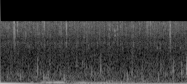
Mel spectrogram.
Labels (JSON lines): {"label": "biophony", "recorder": "SoundTrap 300"}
